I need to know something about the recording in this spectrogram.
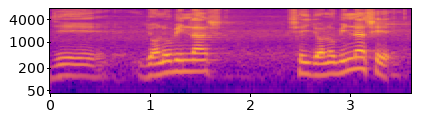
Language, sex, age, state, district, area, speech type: Bengali, male, 45-60, West Bengal, Paschim Bardhaman, rural, spontaneous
